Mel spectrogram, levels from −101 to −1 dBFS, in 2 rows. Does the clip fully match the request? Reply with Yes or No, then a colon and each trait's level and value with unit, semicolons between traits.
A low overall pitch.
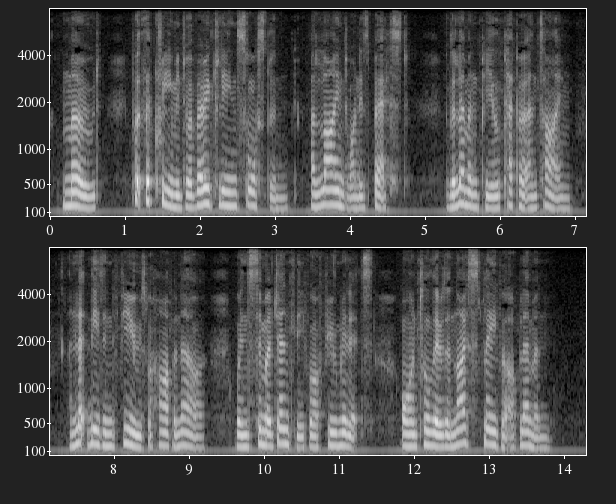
No: medium, 180 Hz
